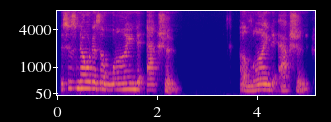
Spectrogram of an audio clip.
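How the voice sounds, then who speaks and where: A woman business coach giving a motivational teaching talk, measured and repeating key words for emphasis. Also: mid-range voice, a little mellow, reverberant.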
